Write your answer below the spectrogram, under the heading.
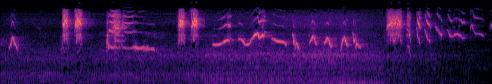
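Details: Oriental magpie-robin singing a model song meant for training other birds: loud harsh chattering bursts, a flowing series of warbled whistles, then a fast sequence of thin, high chips fading out.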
